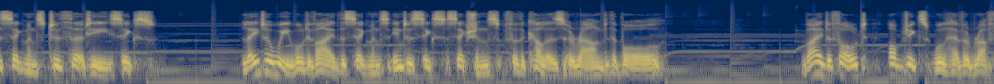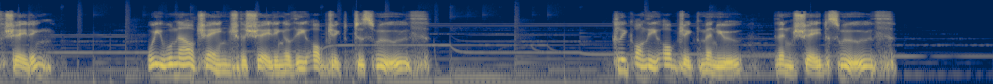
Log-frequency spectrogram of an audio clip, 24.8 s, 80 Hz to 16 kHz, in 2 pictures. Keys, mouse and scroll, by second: 10.0 click, 17.8-21.0 scroll up 2, 21.0-24.8 drag.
